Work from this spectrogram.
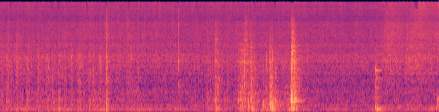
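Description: Apple stuffing with celery and seasoning sizzles steadily in a hot pan on medium-high heat while a utensil stirs it, giving soft scraping and a few louder clatters against the pan, with no talking.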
